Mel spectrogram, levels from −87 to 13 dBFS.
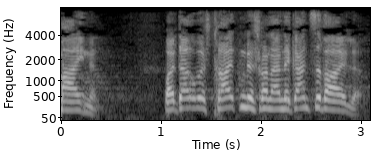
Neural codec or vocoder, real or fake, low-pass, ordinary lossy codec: vocoder, 22.05 kHz, 80 mel bands, Vocos; fake; 7.2 kHz; none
